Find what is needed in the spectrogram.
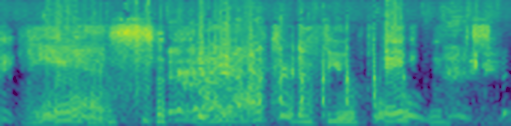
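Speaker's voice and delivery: Peter Lorre voice. Retold or imitated. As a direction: purr it out like a sinister old-movie character. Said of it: "Peter Lorre?".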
